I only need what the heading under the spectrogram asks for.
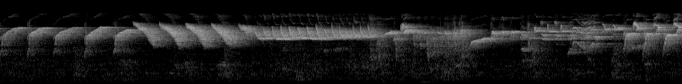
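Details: Hybrid of European goldfinch and hooded siskin singing song variant I: rapid, high twittering song of buzzy, sliding notes and trills, with fast downward-swept chirps and a sustained buzzy stretch midway.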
